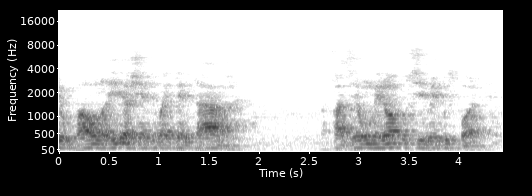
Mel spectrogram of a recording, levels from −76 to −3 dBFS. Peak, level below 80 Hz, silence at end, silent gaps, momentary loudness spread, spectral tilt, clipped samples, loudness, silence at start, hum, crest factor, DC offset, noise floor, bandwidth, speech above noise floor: -16 dBFS; -62 dBFS; 0.05 s; none; 9 LU; -6 dB/octave; under 0.1%; -32 LUFS; 0 s; none; 16 dB; under 0.1%; -64 dBFS; 7.8 kHz; 32 dB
